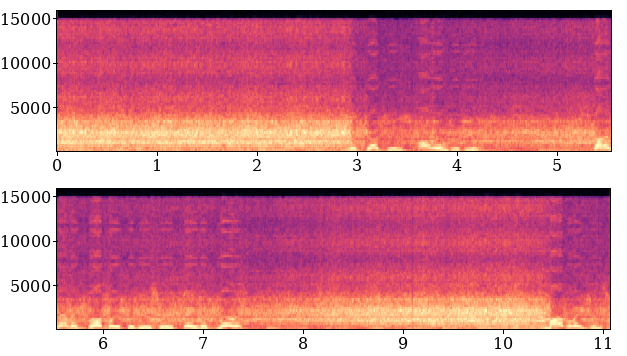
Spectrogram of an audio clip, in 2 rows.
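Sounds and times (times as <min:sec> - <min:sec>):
audience applause: 0:05.8 - 0:11.0.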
